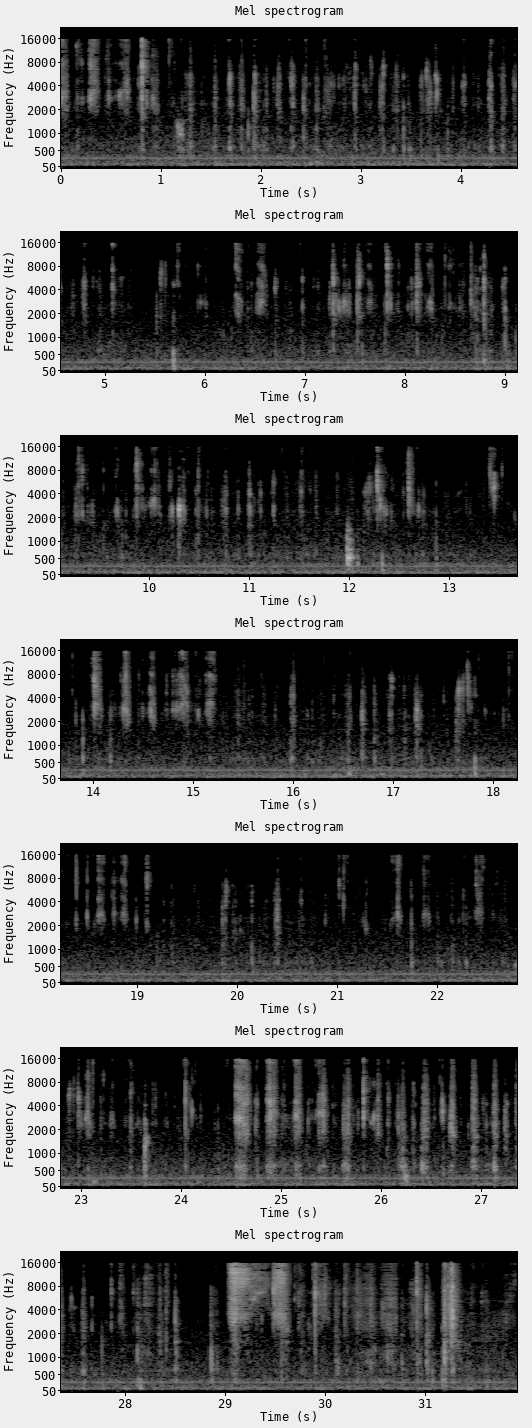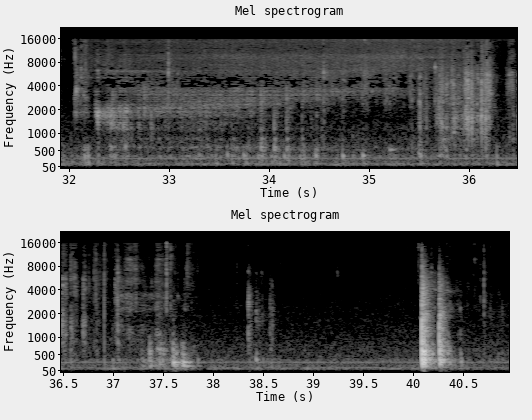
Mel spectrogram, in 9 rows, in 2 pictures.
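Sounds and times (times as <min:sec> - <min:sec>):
chewing with crunches: 0:00.0 - 0:38.7
cola poured and fizzing: 0:32.0 - 0:35.6.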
